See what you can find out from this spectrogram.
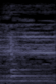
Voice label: Dari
